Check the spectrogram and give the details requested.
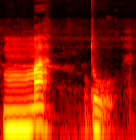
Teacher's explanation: Então, ma é a sílaba mais forte. Então, ela é uma sílaba tônica.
